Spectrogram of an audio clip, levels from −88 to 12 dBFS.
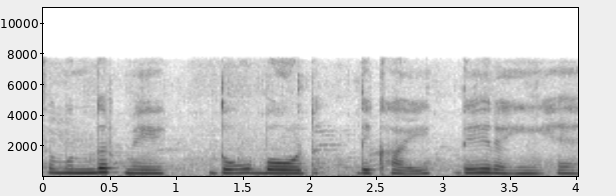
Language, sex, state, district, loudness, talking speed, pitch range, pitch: Hindi, female, Punjab, Fazilka, -17 LUFS, 120 wpm, 215-240 Hz, 225 Hz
